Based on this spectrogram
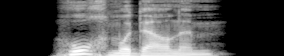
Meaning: strong dative masculine/neuter singular of hochmodern
- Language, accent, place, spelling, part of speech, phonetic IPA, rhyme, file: German, Germany, Berlin, hochmodernem, adjective, [ˌhoːxmoˈdɛʁnəm], -ɛʁnəm, De-hochmodernem.ogg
